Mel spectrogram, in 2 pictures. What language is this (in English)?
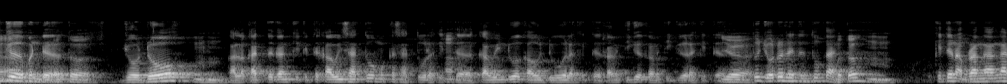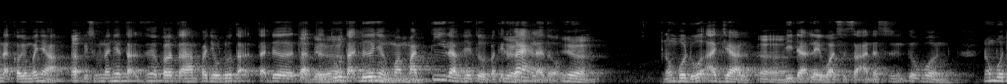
Malay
